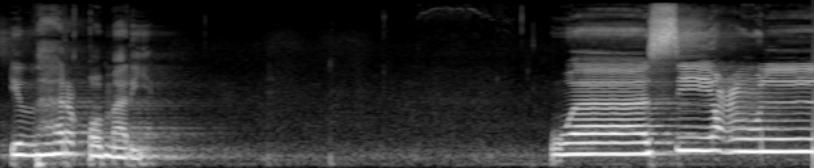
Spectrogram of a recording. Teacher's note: alif lam qamariah sebab alif lam menghadapi huruf qamariah yaitu mim bacanya lam dibaca izhar atau jelas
